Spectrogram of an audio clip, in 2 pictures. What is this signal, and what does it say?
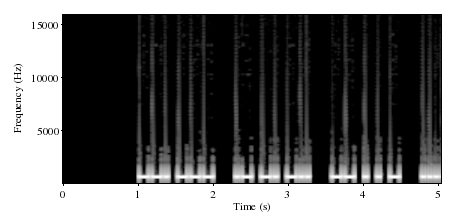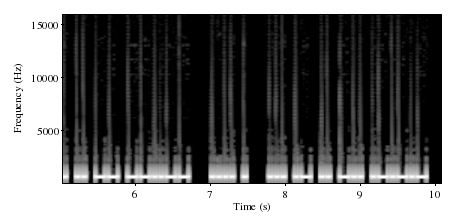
Morse code, heard as a keyed tone, about 28 wpm, 700 Hz. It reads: GO AND MEET HIM, HE SAID.
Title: Sentences from Top 1100 Words 28wpm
